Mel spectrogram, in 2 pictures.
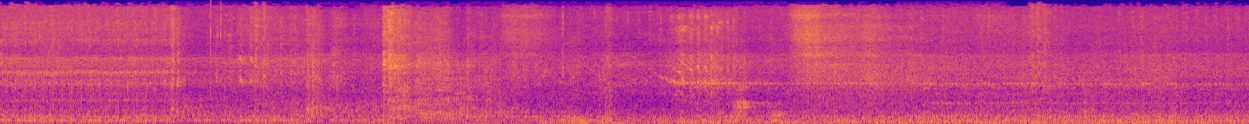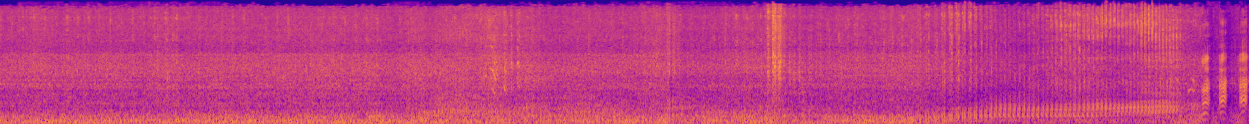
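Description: Motorcycle engines idling with a steady low rumble. Near the end one engine revs up, rising in pitch.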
